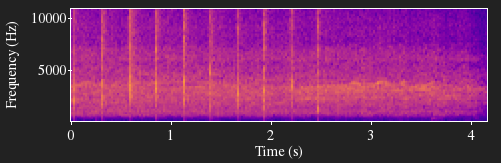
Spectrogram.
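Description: A round of applause for the sponsor 583 Expressions: about ten sharp, evenly spaced claps over a steady wash of hissy clapping noise that carries on alone after the beats stop, then begins to fade.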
